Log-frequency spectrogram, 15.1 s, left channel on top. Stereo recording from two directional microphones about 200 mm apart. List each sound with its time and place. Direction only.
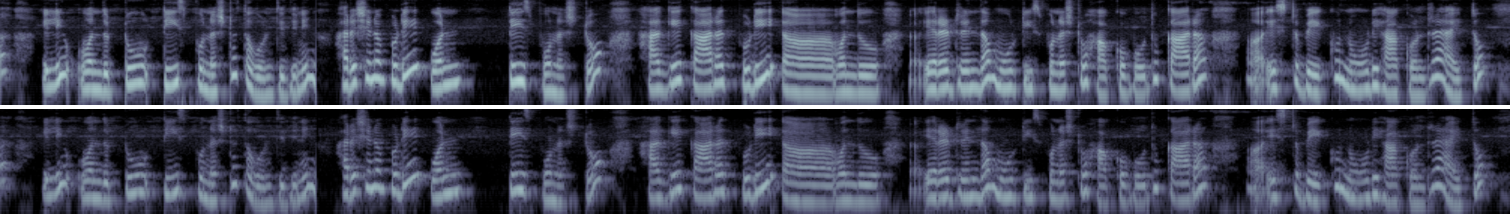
0.3 s a woman's voice: 40° left (ahead or behind)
